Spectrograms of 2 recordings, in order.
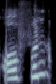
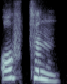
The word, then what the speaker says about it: often: often we should pronounce often or often okay for often and often it's it's more like both are correct more like UK and American way of pronunciation so for Americans you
